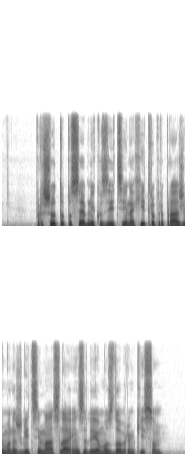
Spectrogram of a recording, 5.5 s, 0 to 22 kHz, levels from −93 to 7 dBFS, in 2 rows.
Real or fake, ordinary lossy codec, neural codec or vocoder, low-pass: real; none; none; 10.8 kHz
